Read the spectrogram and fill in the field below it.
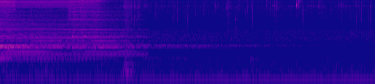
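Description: A wood fire crackles and pops softly.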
